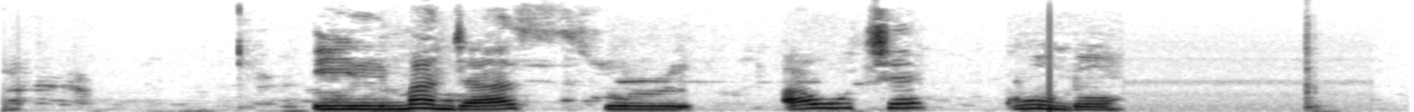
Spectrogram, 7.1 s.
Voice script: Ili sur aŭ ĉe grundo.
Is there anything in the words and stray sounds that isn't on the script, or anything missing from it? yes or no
yes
